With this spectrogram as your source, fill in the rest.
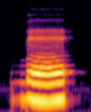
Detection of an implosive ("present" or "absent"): present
